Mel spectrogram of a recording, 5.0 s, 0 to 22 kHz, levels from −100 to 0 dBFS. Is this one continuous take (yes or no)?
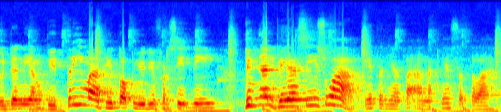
no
